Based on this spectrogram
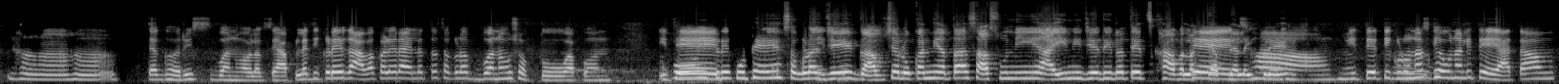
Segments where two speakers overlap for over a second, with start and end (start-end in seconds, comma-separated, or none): none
